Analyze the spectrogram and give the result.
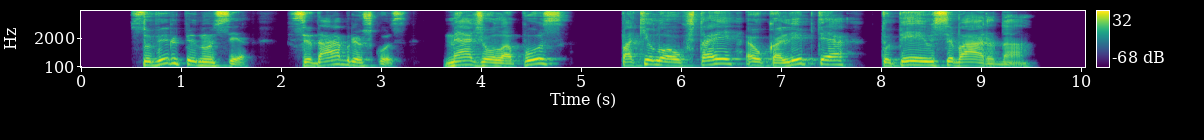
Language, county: Lithuanian, Marijampolė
